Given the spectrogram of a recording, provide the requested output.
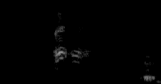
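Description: A Fish Crow gives a short, nasal two-note call, a quick 'uh-uh' quite unlike a caw. A man's voice briefly follows.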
